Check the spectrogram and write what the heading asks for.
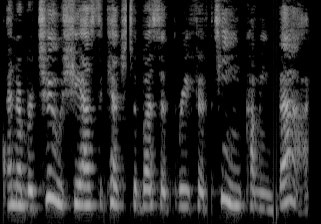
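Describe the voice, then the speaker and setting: Her voice is fairly high, darkish and slightly rough, and she talks briskly. She's a middle-aged woman from East Los Angeles, Southern California, whose first language is Spanish, telling an interviewer anecdotes from her school years. She's chatty and laughs as she goes.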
